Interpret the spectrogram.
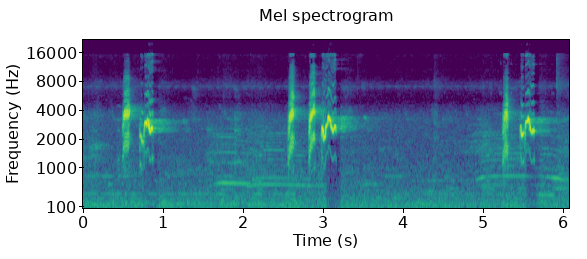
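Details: Sooty-headed bulbul, a lively singer used as a lure to prompt kept bulbuls to sing, also described as calling rivals. Three bursts of fast, bubbling, slurred phrases about two and a half seconds apart, with a faint low hum between.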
